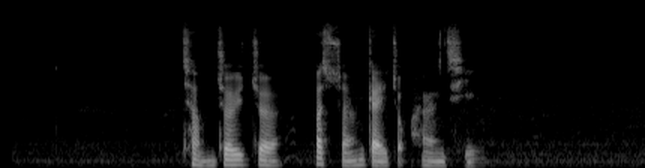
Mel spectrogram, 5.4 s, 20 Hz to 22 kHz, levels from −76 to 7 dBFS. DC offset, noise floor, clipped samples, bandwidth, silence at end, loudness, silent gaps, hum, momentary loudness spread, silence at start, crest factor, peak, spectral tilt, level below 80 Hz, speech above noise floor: under 0.1%; -66 dBFS; under 0.1%; 12.5 kHz; 1.4 s; -30 LUFS; none; none; 10 LU; 1.55 s; 28 dB; -6 dBFS; -4.5 dB/octave; -72 dBFS; 36 dB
